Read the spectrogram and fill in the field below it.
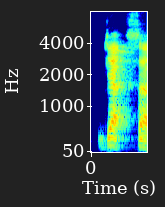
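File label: "jaksa", Malay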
